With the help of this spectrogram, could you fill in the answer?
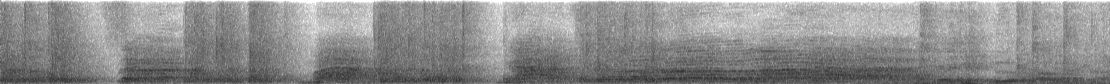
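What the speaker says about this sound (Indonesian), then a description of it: "Oke, tepuk semangat" A classroom group stands and performs a rhythmic spirit clap, loud clustered claps and thumps in repeated bursts with shouted group voices mixed in.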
